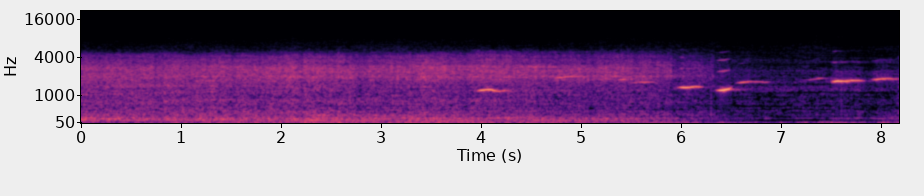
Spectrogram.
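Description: A person whistles a tune, faint at first and clearer toward the end, over a steady rumbling rail or engine noise.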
